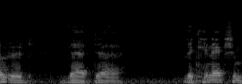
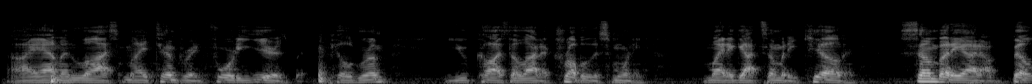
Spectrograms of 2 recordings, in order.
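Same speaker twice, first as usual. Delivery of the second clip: booming, very loud put-on movie-star voice; 9 dB louder than usual. Starting a celebrity impression bit: John Wayne impression. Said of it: "let me do my celebrity. Okay, John Wayne".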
